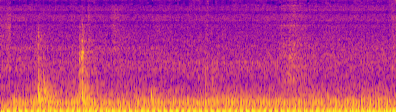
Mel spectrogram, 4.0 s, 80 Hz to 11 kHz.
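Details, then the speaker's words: 2005 Lexus RX330 idling, heard from outside: quick uneven puffing tick about three per second, low and chuffy; exhaust leak at a rusty, busted flange bolt, pipes fine. "yeah I think the exhaust is leak is coming on the"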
